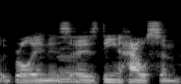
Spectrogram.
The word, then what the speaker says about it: Huijsen: brought in is Dean Hudson. It's spelt Huijsen, but it's pronounced Hudson apparently.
